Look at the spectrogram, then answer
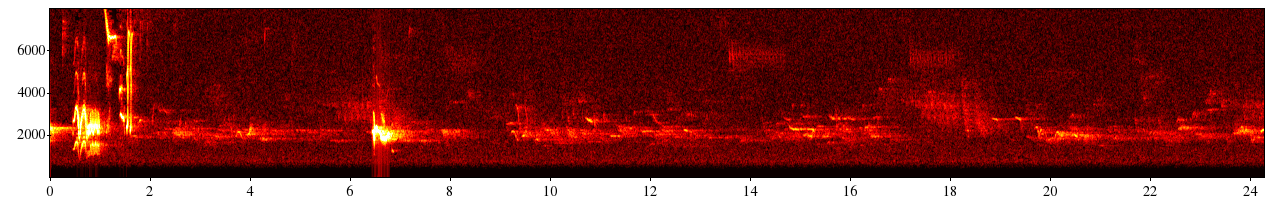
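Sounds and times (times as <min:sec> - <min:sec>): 
common blackbird whistled song: 0:00.0 - 0:01.8, 0:06.4 - 0:07.2.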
